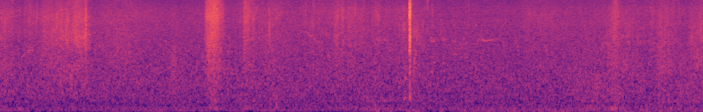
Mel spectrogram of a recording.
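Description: A small stone plops into still water.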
